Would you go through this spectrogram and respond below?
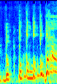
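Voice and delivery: high, soft mock-panicked calls through laughter; rapid high-pitched pleading, laughing; imitated patient's plea. Telling how a brother called to the doctor, imitated plea.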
